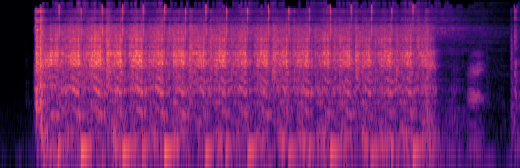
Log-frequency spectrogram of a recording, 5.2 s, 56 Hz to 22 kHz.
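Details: International Scout 800A, sat in a barn for years, while checking ignition spark at coil and distributor: even cranking about two to three turns a second for four seconds, never catches; cranks but won't start.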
